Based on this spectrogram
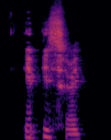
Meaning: plural of épicerie
- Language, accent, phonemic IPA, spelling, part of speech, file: French, Canada, /e.pi.sʁi/, épiceries, noun, LL-Q150 (fra)-épiceries.wav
